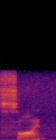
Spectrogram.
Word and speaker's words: sin: got an abbreviation to we just knock off the E we we bring these down all to threel names it's still pronounced sign you must put in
